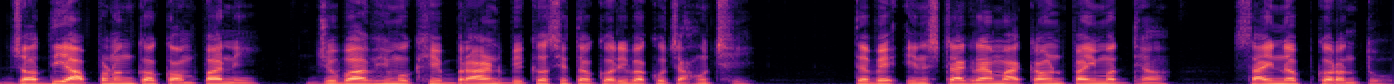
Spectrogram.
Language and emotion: Odia, neutral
